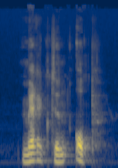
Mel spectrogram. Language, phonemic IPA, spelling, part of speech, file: Dutch, /ˈmɛrᵊktə(n) ˈɔp/, merkten op, verb, Nl-merkten op.ogg
- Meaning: inflection of opmerken: 1. plural past indicative 2. plural past subjunctive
